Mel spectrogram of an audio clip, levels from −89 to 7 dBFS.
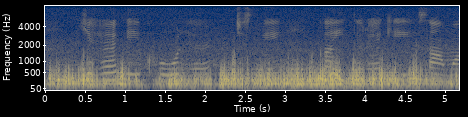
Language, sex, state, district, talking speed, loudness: Hindi, female, Haryana, Charkhi Dadri, 105 wpm, -21 LUFS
